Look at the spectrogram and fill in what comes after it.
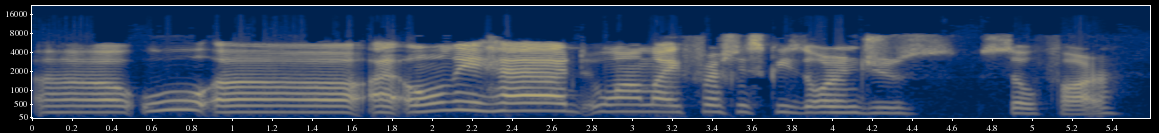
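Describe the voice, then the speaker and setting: A woman with a Serbian accent speaks at a very slow pace, with hardly any pauses. Her pitch is fairly high, with ordinary pitch variation. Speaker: metal band lead singer. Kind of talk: casual interview. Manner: halting, many fillers and restarts.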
